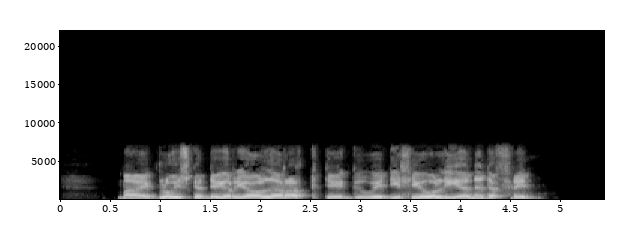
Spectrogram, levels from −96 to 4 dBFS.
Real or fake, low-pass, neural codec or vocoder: real; 7.2 kHz; none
